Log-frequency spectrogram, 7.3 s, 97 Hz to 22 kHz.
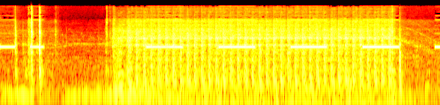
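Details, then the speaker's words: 2006 Toyota Corolla S: starter spins engine steadily about five seconds with even cranking beats but never catches; scan tool shows crank sensor RPM signal intermittently dropping to zero; crank no-start from failed crankshaft position sensor. "there you go see now it's working but still won't run that's the way it should be register me stop it crank it again so we got a bad crank position sensor"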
